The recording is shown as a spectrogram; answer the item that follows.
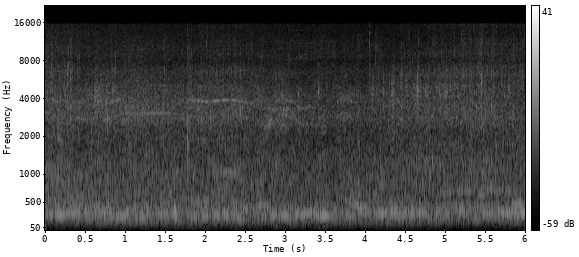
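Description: Shallow sea water lapping and trickling against a rocky sea wall, a steady wash of water sound.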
